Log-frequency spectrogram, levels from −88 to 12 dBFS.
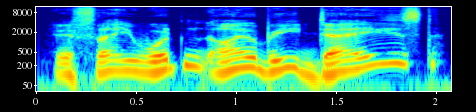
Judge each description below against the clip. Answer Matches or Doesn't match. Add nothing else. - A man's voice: Matches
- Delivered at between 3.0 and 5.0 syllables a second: Matches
